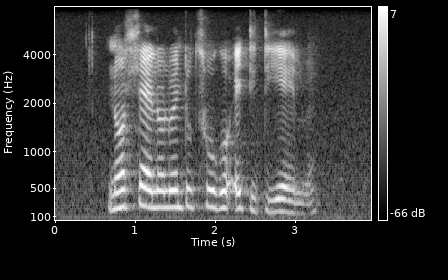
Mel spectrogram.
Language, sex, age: Zulu, female, 25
